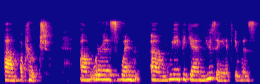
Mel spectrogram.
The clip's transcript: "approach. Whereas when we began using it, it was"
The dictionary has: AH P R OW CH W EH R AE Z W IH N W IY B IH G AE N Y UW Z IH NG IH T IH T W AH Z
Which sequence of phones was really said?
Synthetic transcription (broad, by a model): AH P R OW CH W EH R AE Z W IH N W IY B IH G AE N Y UW Z IH NG IH T IH T W AH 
